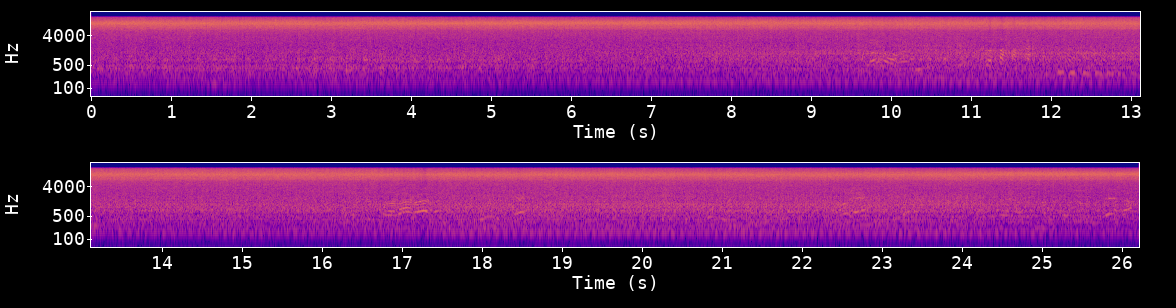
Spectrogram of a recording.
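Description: Grain pours steadily in a hissing rush from a trailer chute.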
